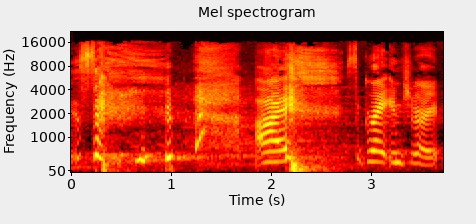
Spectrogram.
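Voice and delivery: amused, laughing through the words. Real, not acted. Laughing at her own story as she introduces the topic. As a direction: chuckle as you say it.

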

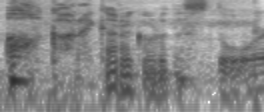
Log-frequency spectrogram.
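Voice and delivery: whispered inner dread; a whispered oh God. Retold or imitated. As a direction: breathe it out like a nervous thought. Dreading a trip to the store.

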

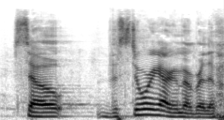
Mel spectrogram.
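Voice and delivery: ordinary delivery

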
